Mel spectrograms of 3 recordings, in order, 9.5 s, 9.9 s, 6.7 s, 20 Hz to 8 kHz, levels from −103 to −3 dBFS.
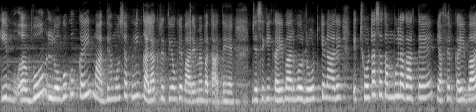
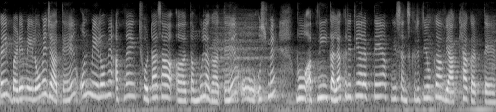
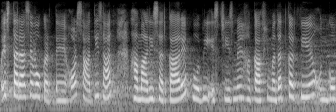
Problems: constant background noise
